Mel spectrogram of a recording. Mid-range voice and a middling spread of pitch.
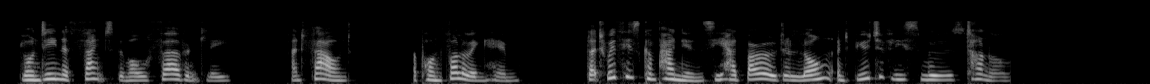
No: high, 210 Hz; average, 4.7 semitones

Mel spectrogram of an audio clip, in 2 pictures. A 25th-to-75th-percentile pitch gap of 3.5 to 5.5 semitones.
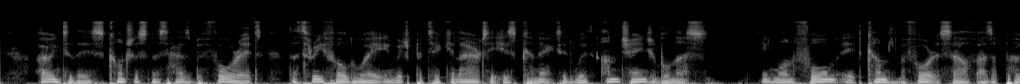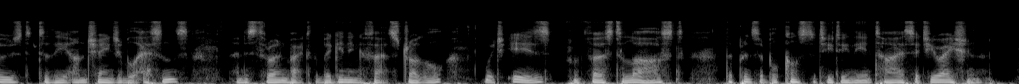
No: average, 2.8 semitones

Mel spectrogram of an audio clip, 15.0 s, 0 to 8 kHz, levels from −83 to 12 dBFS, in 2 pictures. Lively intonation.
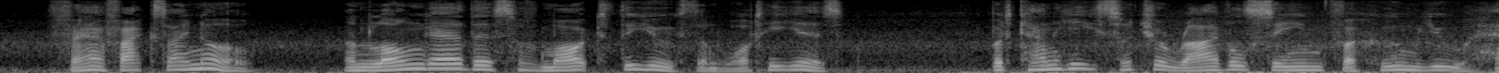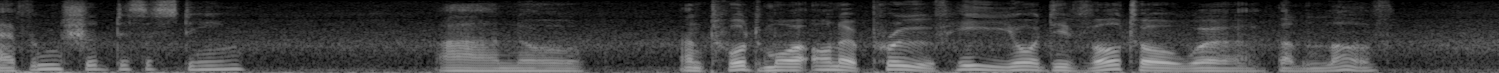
Yes: wide, 5.7 semitones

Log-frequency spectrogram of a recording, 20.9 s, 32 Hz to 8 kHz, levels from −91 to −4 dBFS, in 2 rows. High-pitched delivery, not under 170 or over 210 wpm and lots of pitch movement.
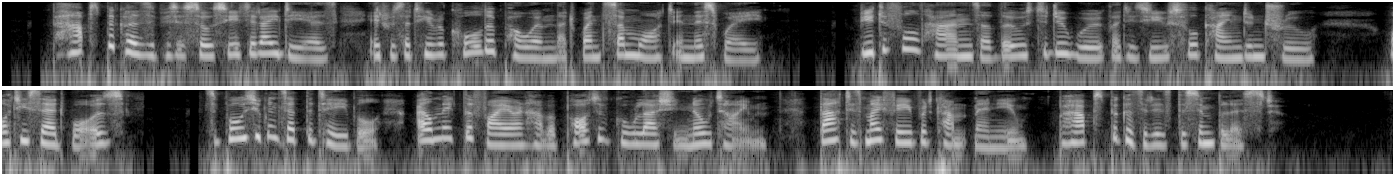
No: high, 235 Hz; average, 185 wpm; average, 4.0 semitones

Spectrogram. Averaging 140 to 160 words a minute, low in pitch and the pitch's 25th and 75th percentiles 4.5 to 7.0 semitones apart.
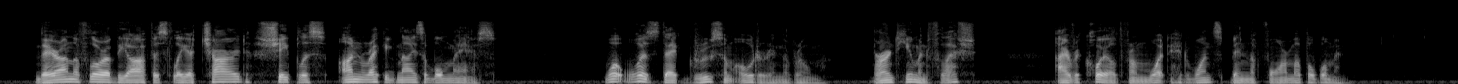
Yes: average, 150 wpm; very low, 95 Hz; average, 4.9 semitones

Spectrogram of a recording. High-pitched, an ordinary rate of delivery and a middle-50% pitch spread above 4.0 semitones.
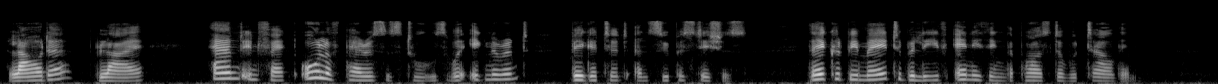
No: high, 195 Hz; slow, 130 wpm; average, 4.6 semitones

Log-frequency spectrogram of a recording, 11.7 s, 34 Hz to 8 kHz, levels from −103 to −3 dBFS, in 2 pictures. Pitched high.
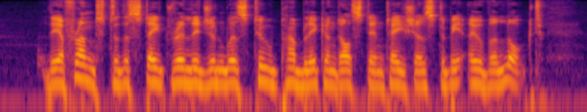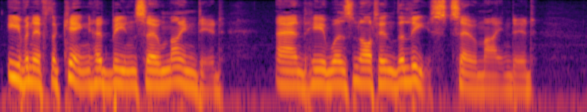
No: low, 130 Hz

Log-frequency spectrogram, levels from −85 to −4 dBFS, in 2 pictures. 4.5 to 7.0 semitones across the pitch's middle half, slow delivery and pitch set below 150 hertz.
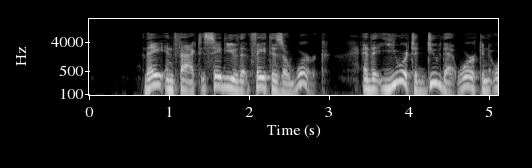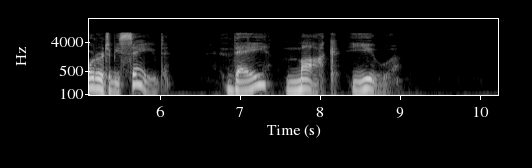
No: average, 4.9 semitones; average, 160 wpm; medium, 140 Hz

